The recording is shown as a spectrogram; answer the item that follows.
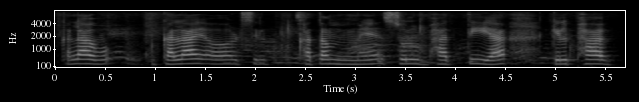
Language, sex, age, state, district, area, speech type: Maithili, female, 18-30, Bihar, Darbhanga, rural, spontaneous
